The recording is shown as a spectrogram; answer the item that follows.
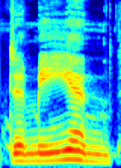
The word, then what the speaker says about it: Demesne: So they call this area a domain. So some of you may have noticed that word before. It's spelled Demesne, and it's used throughout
